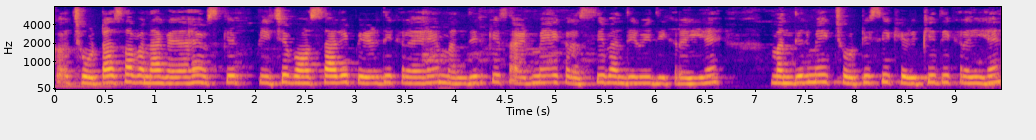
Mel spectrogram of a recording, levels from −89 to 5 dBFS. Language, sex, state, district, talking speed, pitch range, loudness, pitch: Hindi, female, Chhattisgarh, Sarguja, 215 wpm, 230-250 Hz, -17 LUFS, 240 Hz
